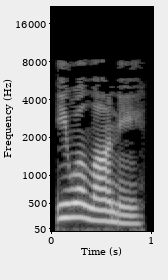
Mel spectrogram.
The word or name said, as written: Iwalani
